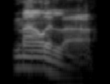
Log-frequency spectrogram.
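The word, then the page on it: mouillé: British English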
